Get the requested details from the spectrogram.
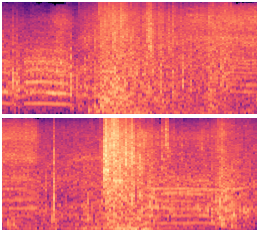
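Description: Cars crash into each other with loud crunching impacts.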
